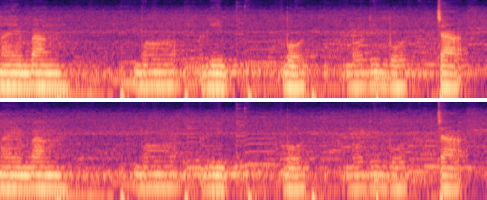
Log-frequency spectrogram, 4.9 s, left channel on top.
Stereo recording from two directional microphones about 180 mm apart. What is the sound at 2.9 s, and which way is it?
Speech, 20° left (ahead or behind).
